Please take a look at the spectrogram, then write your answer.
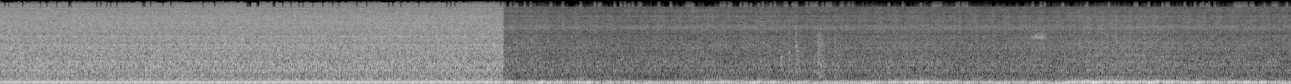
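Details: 1972 GMC Sierra Grande with newly installed replacement V8: loud hissy start, then settles into an even, steady idle, no knocks or misses; normal idle.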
